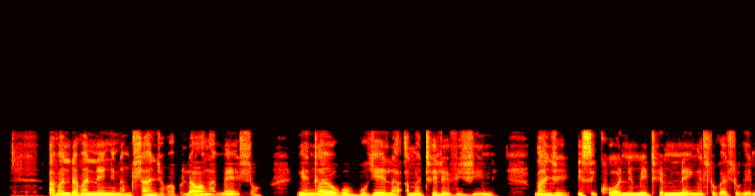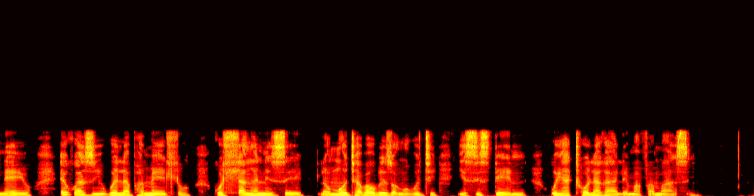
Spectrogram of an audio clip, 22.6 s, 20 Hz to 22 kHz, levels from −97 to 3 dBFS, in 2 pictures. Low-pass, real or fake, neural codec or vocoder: 7.2 kHz; real; none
